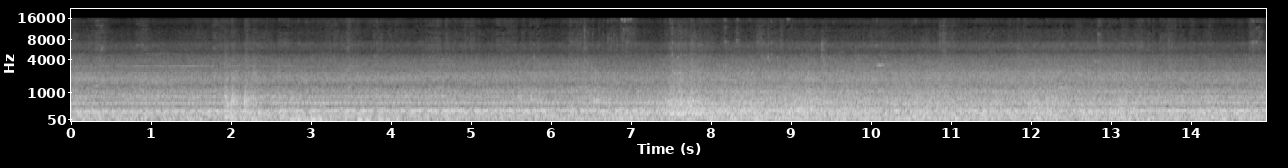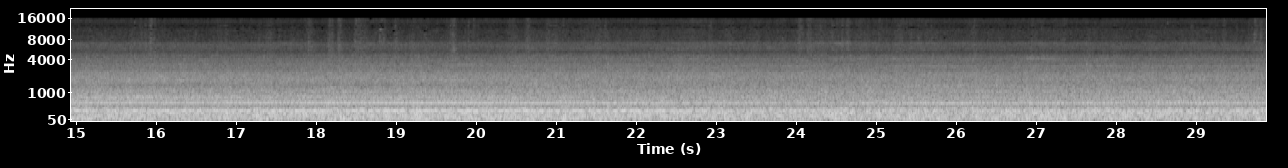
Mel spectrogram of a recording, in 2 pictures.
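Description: Running noise inside a JR East E231-series commuter train car: a steady rumble of wheels on rail with a steady hum, briefly louder about two seconds and again about seven and a half seconds in.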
